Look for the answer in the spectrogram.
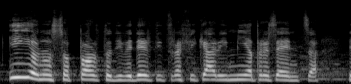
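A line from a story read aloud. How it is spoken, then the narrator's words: Imperious exclamation. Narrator (Italian): esclamò imperiosa la signorina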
